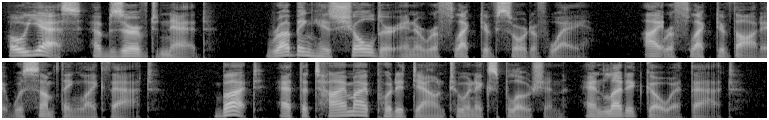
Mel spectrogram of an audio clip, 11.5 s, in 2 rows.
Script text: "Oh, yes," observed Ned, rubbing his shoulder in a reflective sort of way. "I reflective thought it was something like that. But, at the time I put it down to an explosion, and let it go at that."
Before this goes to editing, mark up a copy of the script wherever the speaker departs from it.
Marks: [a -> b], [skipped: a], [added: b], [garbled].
"Oh, yes," observed Ned, rubbing his shoulder in a reflective sort of way. "I reflective thought it was something like that. But, at the time I put it down to an explosion, and let it go at that."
